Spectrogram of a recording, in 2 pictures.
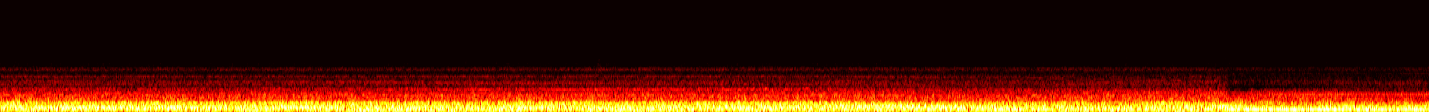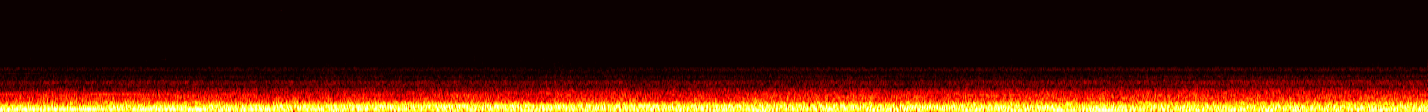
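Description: A V/Line passenger train running along the line, heard from on board: a steady low rumble of wheels and running gear with a droning hum, which shifts to a lower, steadier note about twelve seconds in.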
